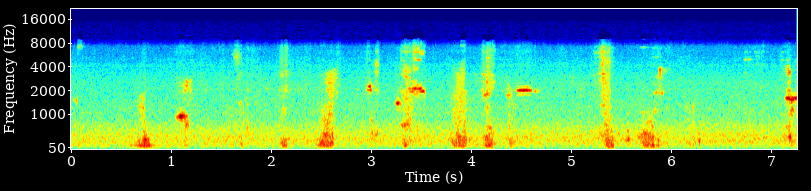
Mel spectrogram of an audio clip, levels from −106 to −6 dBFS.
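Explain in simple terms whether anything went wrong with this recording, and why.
Speech suppressed in double talk, likely because the echo canceller confused the talker with returning echo, makes the voice sink sharply or break up from 0 to 7.26 seconds.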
